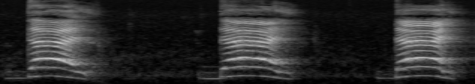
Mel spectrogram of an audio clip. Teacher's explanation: நம்ம நாக்கோட நுனி அது மேல் வரிசை நடுப்பற்களோட ஈரை டச் பண்ணும்போது உச்சரிக்கக்கூடிய லெட்டர்.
